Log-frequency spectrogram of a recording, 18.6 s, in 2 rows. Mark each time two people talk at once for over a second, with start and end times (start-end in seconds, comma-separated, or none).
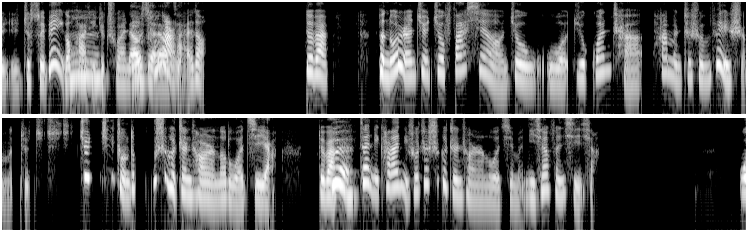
0.8-2.3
